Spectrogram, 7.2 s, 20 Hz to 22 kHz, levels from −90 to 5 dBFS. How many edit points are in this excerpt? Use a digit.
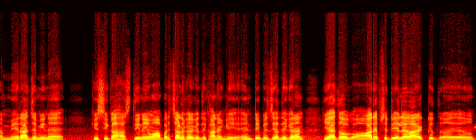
0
